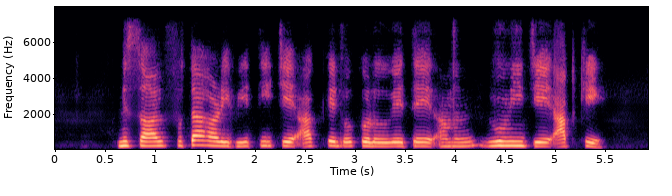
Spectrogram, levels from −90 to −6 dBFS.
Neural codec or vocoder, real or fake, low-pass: codec, 24 kHz, 0.5 kbps, DualCodec; fake; 7.2 kHz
